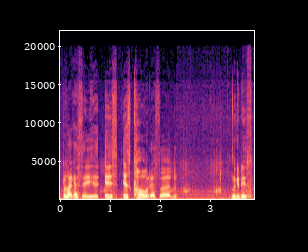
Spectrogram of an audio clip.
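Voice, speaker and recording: A woman's voice: a little high, big pitch swings, normal speed. A woman chatting casually to a vlog audience, slangy and repetitive, her speech slightly impeded by a grill on her teeth. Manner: slangy, repeats words for emphasis. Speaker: vlogger. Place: outdoors, walking in snow. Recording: noisy windy outdoor recording. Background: wind and outdoor noise.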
